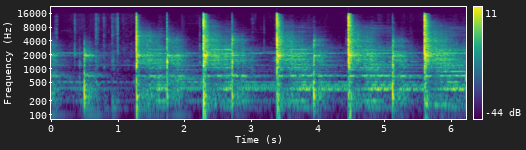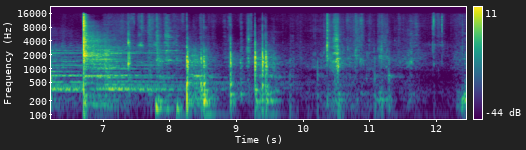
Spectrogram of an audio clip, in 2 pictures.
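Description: Hammer blows driving out a drum bearing on an LG washing machine through a copper drift, about nine sharp metallic strikes in an irregular rhythm, close and loud, followed by quieter scraping and handling.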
